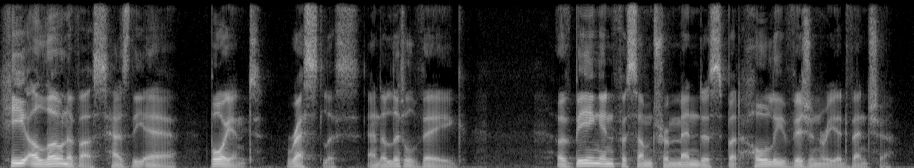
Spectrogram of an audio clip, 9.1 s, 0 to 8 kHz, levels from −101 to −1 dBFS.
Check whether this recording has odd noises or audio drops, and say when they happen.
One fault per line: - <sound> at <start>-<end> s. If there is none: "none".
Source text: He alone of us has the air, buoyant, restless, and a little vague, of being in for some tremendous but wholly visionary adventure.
none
